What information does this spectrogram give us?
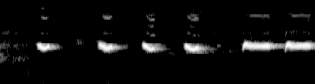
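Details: Song thrush song built from a run of similar short whistled notes, evenly spaced, then two longer steady whistles at the close. Clean recording with no other sounds.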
